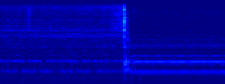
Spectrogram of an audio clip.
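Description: Faint cassette recorder running: a low steady hum with tape hiss, and a single click a little past halfway, after which the hum is slightly louder.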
